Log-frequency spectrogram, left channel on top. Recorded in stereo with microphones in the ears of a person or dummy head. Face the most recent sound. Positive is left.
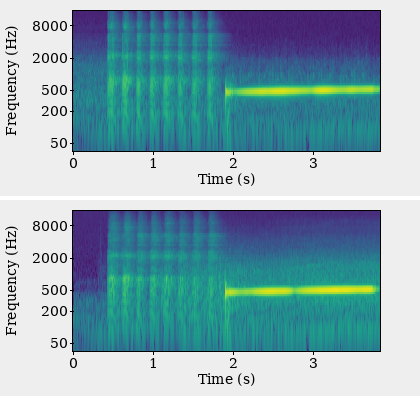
turn(degrees=-70)  # may be behind; listen again after turning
